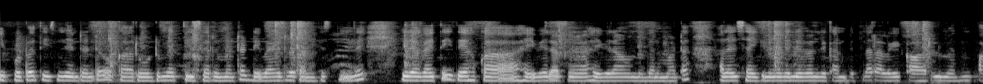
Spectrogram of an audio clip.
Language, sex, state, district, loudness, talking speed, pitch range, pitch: Telugu, female, Andhra Pradesh, Krishna, -18 LUFS, 175 wpm, 175-185 Hz, 175 Hz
